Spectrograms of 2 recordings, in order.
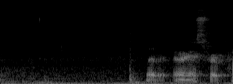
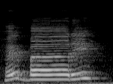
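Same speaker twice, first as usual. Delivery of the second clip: cheery greeting; 11 semitones higher, 12 dB louder, much slower than usual. Acted. Greeting Varric in game.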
